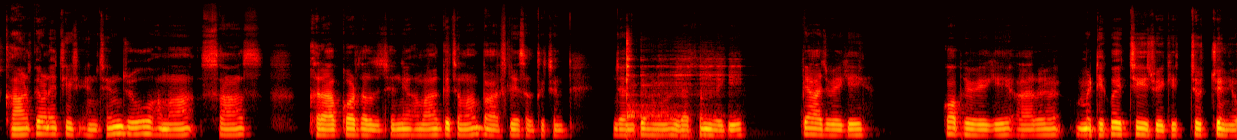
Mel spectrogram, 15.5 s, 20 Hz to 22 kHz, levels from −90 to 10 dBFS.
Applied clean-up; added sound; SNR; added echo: neural mask model RNNoise.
